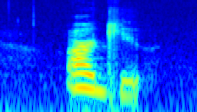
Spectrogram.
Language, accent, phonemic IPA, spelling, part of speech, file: English, General American, /ˈɑɹ.ɡju/, argue, verb, En-us-argue.ogg
- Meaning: 1. To show grounds for concluding (that); to indicate, imply 2. To debate, disagree, or discuss opposing or differing viewpoints; to controvert; to wrangle 3. To have an argument, a quarrel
